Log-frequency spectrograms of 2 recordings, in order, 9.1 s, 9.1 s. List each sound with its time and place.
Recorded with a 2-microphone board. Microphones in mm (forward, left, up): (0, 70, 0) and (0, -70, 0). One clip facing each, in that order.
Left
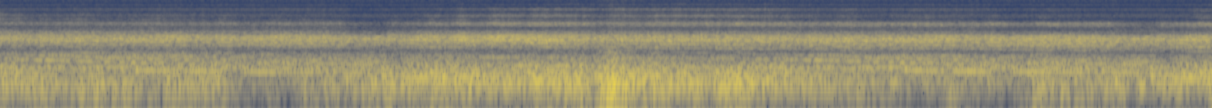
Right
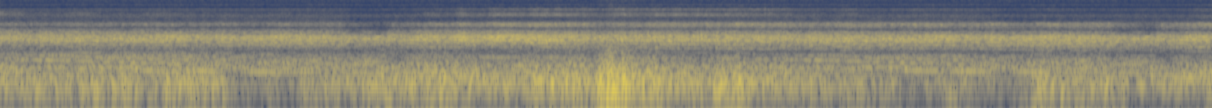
0.0 s an aircraft: 10° left (ahead or behind); by 9.1 s 20° left (ahead or behind)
